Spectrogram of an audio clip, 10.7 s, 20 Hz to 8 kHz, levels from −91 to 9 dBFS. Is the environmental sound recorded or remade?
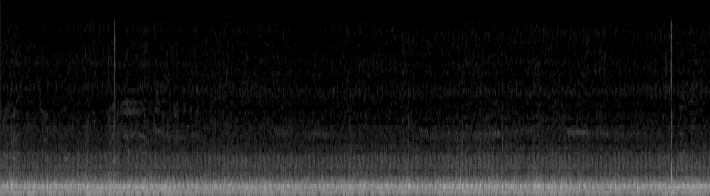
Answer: remade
